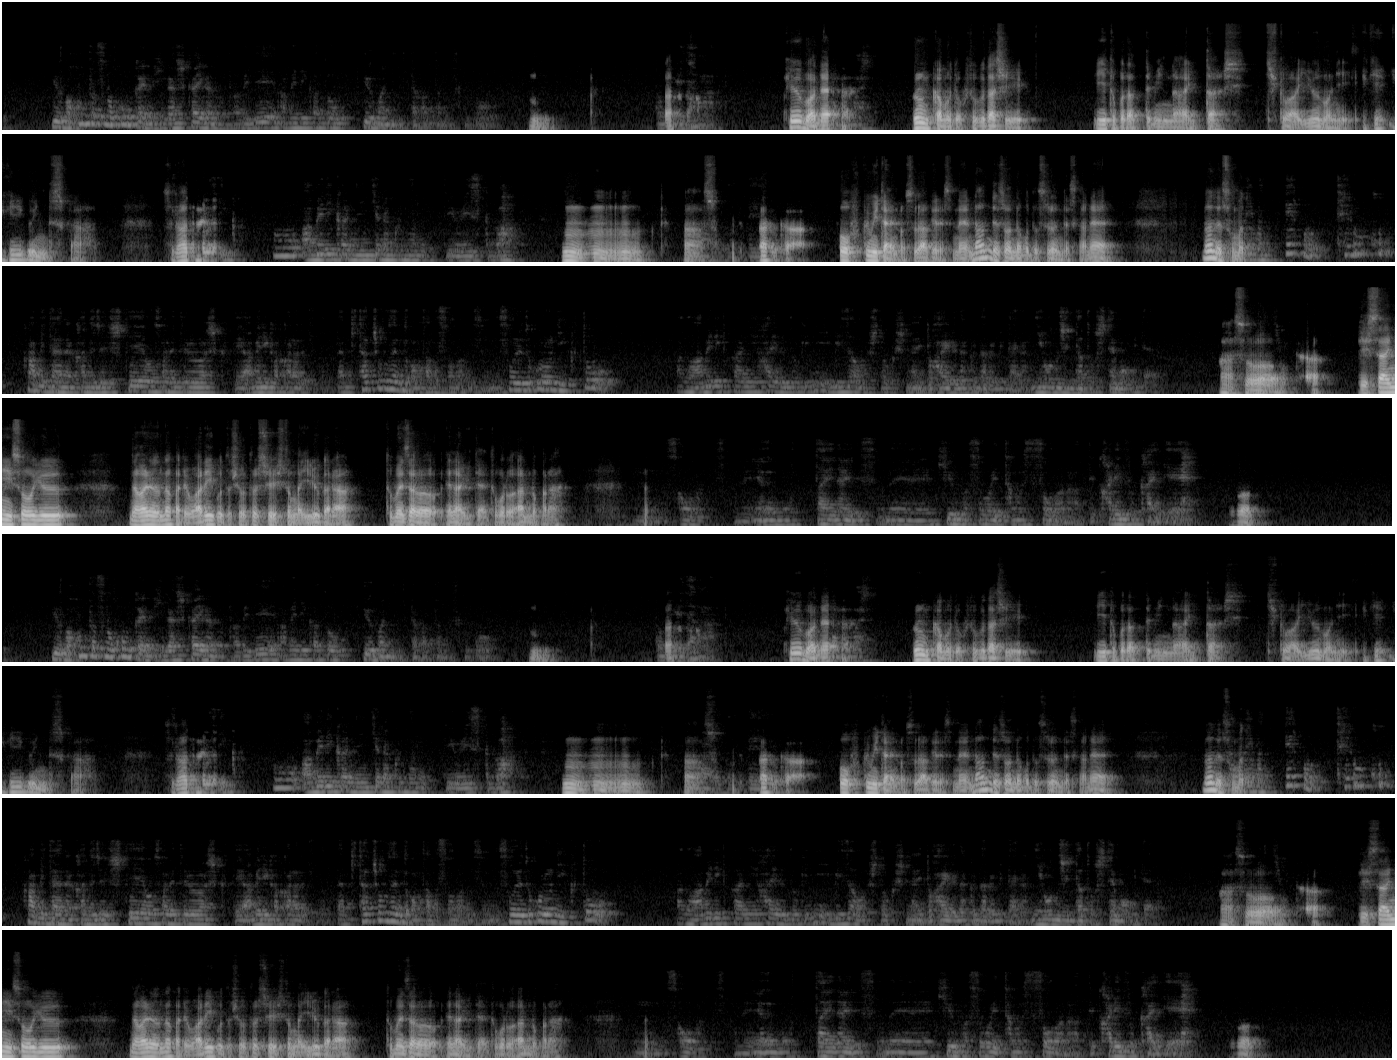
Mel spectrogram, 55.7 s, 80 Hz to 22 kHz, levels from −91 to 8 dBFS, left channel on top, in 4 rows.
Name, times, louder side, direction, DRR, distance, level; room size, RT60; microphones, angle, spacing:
voice 1, 0.5-4.9 6.5-7.1 8.2-8.7 15.6-16.2 16.6-19.2 20.9-21.7 26.2-27.8 28.1-33.9 34.6-39.4 40.5-40.7 48.1-53.7, right 1 dB, 15° right, 6.0 m, -51 dB
voice 2, 7.8-8.3 9.1-10.3 10.9-12.4 12.7-14.8 15.6-16.1 19.5-20.4 20.8-20.9 21.5-22.0 22.3-25.0 25.9-26.3 40.0-41.0 41.4-42.5 43.1-45.3 45.6-47.4 54.1-54.3, left 4 dB, 75° left, 0.5 m, -27 dB
14.5 x 10.0 x 3.0 m
head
